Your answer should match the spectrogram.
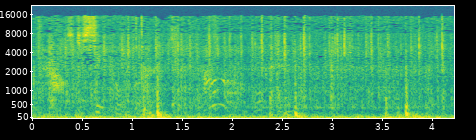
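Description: Inside a car cabin: a steady low rumble with scattered light clicks and taps, and faint murmured voices.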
